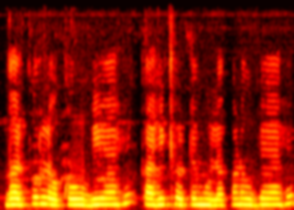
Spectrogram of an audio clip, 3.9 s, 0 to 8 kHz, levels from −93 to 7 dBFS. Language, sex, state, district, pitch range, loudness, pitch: Marathi, female, Maharashtra, Washim, 225-235 Hz, -14 LUFS, 230 Hz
